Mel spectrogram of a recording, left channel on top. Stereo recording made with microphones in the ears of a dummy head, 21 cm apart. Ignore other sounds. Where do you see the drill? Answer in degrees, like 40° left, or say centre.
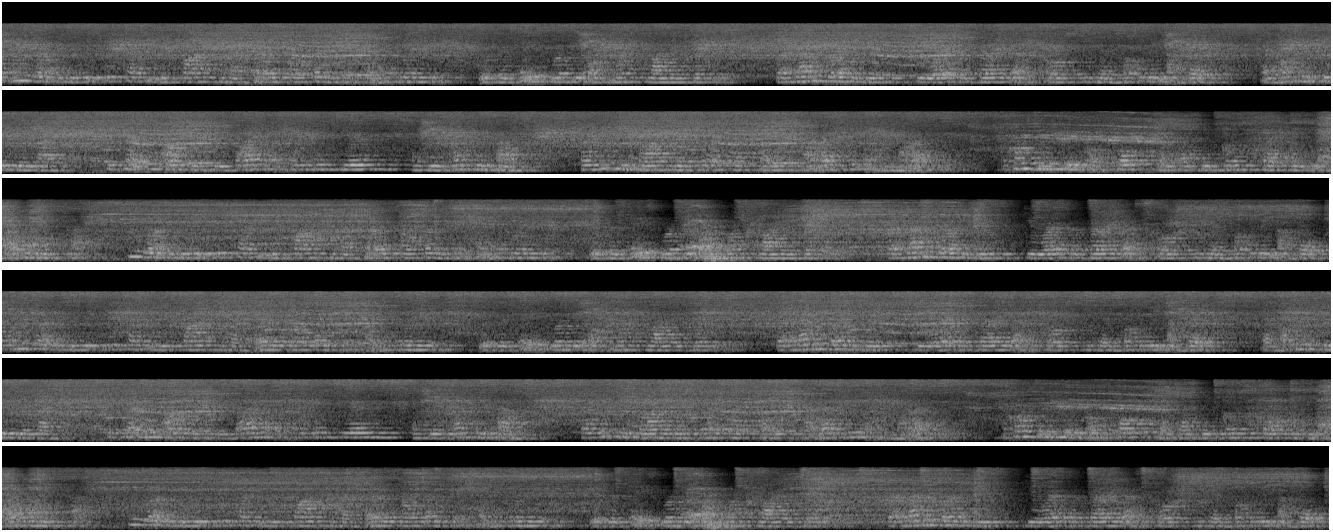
40° left.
